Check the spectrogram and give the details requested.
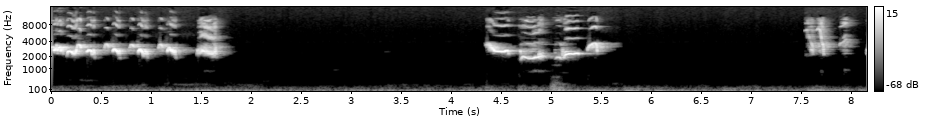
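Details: Orange-headed thrush singing in bursts, a lure to make kept birds reply and sing fluently: a quick series of five looping whistled notes, a long silence, then a twisting warbled phrase and a brief final fragment.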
